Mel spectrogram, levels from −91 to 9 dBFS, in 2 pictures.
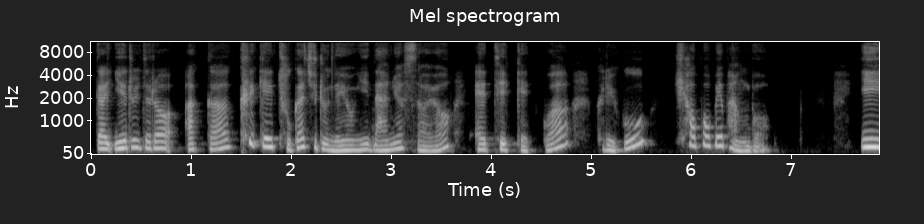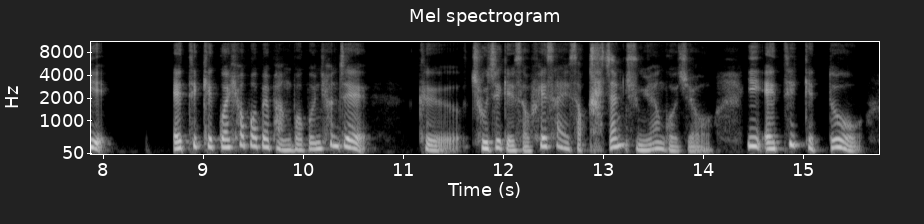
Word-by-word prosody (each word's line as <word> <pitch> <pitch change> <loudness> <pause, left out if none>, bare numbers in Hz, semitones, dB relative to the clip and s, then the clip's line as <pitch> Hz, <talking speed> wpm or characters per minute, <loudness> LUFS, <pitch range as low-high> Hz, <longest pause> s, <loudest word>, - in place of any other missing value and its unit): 그러니까 180 -1 +2
예를 210 +3 +4
들어 195 -1 -1
아까 170 +6 -3
크게 250 -5 +3
2 - - -5
가지로 215 -6 -1
내용이 145 +3 +1
나뉘었어요. 150 - -2 0.2
에티켓과 160 - -3 0.2
그리고 195 - -1 0.2
협업의 270 -1 -1
방법. 130 - -4 0.9
이 235 -4 +8 0.6
에티켓과 230 +4 +3
협업의 255 0 +1
방법은 160 -1 -2
현재 250 +1 +2 0.5
그 - - -2 0.2
조직에서 160 - +1
회사에서 230 - -1
가장 240 - 0
중요한 160 - -2
거죠. 125 -3 -7 0.3
이 260 -2 +4
에티켓도 195 - +1
190 Hz, 265 characters per minute, -22 LUFS, 150-235 Hz, 0.9 s, 이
